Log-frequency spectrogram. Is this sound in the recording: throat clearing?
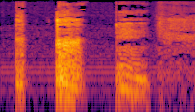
yes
